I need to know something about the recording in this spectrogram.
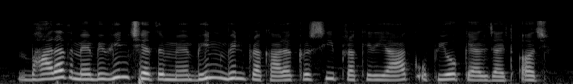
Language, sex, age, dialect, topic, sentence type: Maithili, female, 41-45, Southern/Standard, agriculture, statement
